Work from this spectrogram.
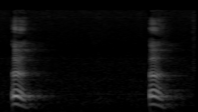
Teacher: chúng ta chỉ đọc cái khoảng thời gian nó rất là ngắn thôi và nó chỉ bật một cái ở trong cái phần họng của mình thôi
